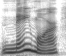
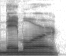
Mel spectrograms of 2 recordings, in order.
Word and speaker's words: Namor: someone tells me otherwise I will be saying Neymar like a Latin lover with the roll tongue yeah I mean I I again I don't mind that you know it's it's tomato tomato that's fine we say Namor no more you know the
